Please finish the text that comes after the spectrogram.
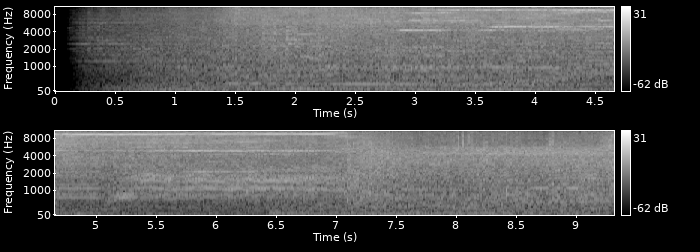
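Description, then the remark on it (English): A train-wreck sound effect: train wheels screech loudly against the rails, a sustained high metallic squeal riding over a heavy rolling rumble that fades in quickly and holds steady throughout, with no voices. “oh, man, that's a fiery train wreck right there.”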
